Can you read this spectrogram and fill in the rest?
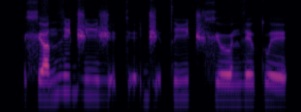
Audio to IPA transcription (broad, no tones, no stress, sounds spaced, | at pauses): xʲ a n z i d͡ʒ iː ʒ ḛ k ḛ d͡ʒ ḛ t̪ iː t͡ʃ xʲ ɵː n z e tʷ e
